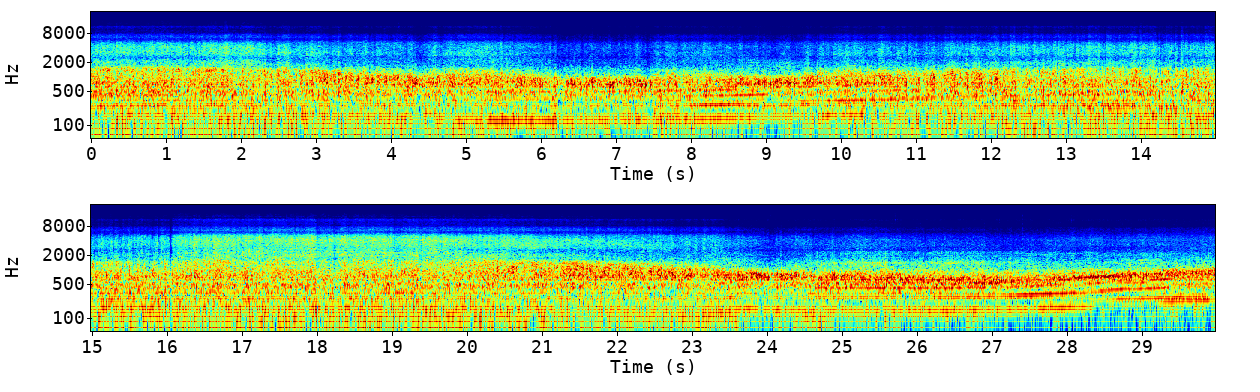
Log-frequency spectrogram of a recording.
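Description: Westfield sports car's engine heard onboard at speed on a wet track, under heavy wind and road noise. The engine note climbs, holds steady for a few seconds, falls away, then climbs again near the end.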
